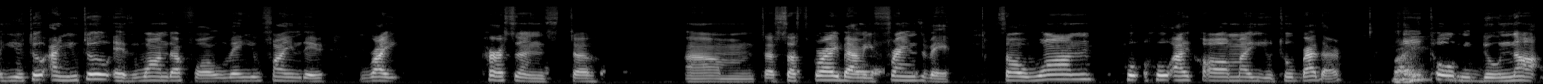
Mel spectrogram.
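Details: Mild post-stroke aphasia in an adult woman who had three strokes (2017, 2018, 2019). The first was haemorrhagic, causing loss of speech and right-sided paralysis. Speech has been regained, but some words will never come back.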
